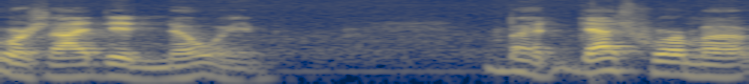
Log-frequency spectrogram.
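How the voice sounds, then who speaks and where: A man talks very fast, his pitch varying in an ordinary way, with noticeable background noise around him. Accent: Appalachian. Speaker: son of a Confederate veteran. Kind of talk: interview answer, reminiscing.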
